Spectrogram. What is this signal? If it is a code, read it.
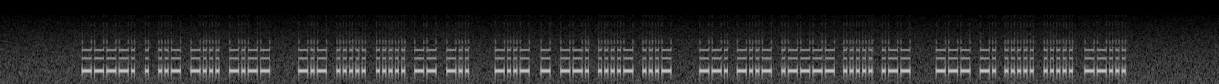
Morse code, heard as a keyed tone, hand-sent with a paddle, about 38 wpm, 630 Hz. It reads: 9EUBY K55MD XTG4V GX15W ON557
